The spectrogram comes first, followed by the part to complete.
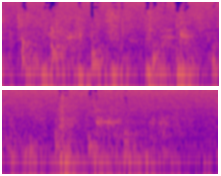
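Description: Footsteps thudding on a wooden stage floor, about two a second, as actors cross the stage.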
